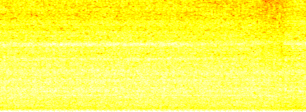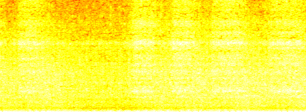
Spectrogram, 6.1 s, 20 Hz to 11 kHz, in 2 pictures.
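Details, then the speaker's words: 1976 Volkswagen Beetle with '40 Ford kit, sat for years, running from the carburetor after the fuel pump stopped sucking air; low, steady thrumming idle with even rhythm, no misses or stumbles, normal idle. "he's got to be running from the carburetor now look at there good lord what a volkswagen with four tail wipes"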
